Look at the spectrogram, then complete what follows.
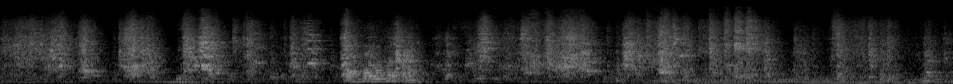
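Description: A white 260 latex modelling balloon being twisted and squeezed by hand into a bone shape: a string of irregular rubbery squeaks and rubbing.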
